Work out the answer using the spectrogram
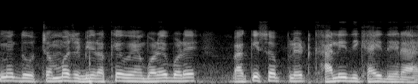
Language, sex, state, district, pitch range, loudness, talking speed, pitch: Hindi, male, Bihar, West Champaran, 135-160 Hz, -15 LUFS, 230 wpm, 145 Hz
